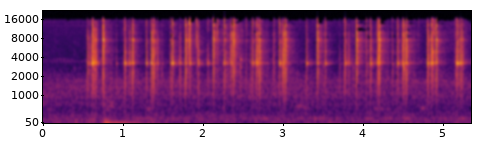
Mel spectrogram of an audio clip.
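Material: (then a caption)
Wood. A round, solid, palm-sized wooden coaster is tapped with long acrylic nails while held close to the microphone. It gives a rapid, uneven run of sharp, bright clicks that die away almost instantly, over a faint low background hum.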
